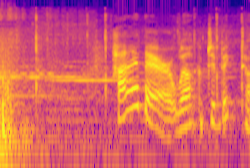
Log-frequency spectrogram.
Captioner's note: transition noise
